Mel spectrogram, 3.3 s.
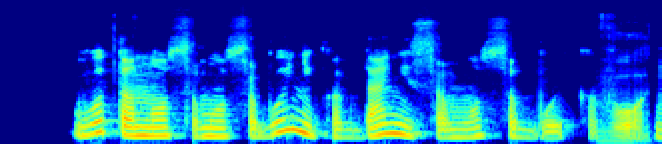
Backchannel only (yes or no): no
